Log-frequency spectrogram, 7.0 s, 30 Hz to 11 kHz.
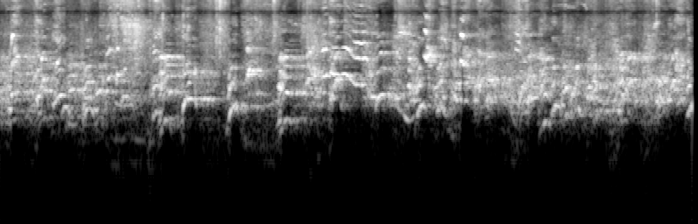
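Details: A brown poodle recorded on 5 March 2011, letting out rapid high yelps and whines with curving, wavering pitch, nearly continuous for about seven seconds before cutting off abruptly.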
